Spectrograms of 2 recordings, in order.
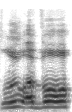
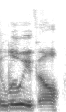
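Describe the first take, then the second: First: It is said the local native way. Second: It is said the outsider, non-local way. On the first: The speaker is from the city. The speaker calls it right. "pronounced Louisville by the us natives" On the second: The speaker is from out of town. The speaker calls it wrong. "I do slip and say Louisville"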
